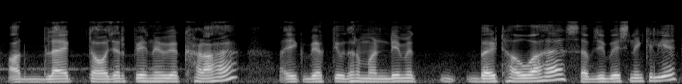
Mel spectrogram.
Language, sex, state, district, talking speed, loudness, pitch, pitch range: Hindi, male, Bihar, Patna, 165 wpm, -17 LUFS, 140 Hz, 135-150 Hz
